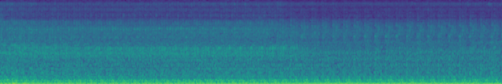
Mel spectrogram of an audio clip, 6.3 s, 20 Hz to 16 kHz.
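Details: Mercedes C-Class S204 OM651 diesel idling after DIY timing chain replacement, now driven 660 km without problems. Fuel audibly returning through the return line; starts fine. Even, deep clatter with no misses or knocks: normal idle.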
